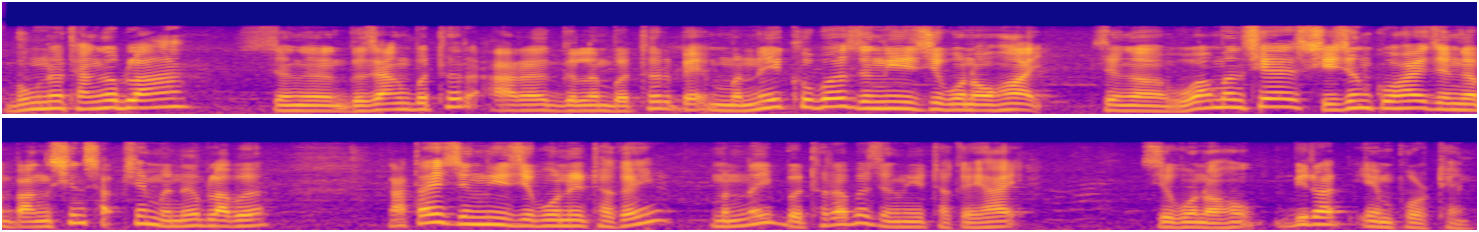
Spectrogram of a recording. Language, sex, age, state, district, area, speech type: Bodo, male, 45-60, Assam, Chirang, rural, spontaneous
